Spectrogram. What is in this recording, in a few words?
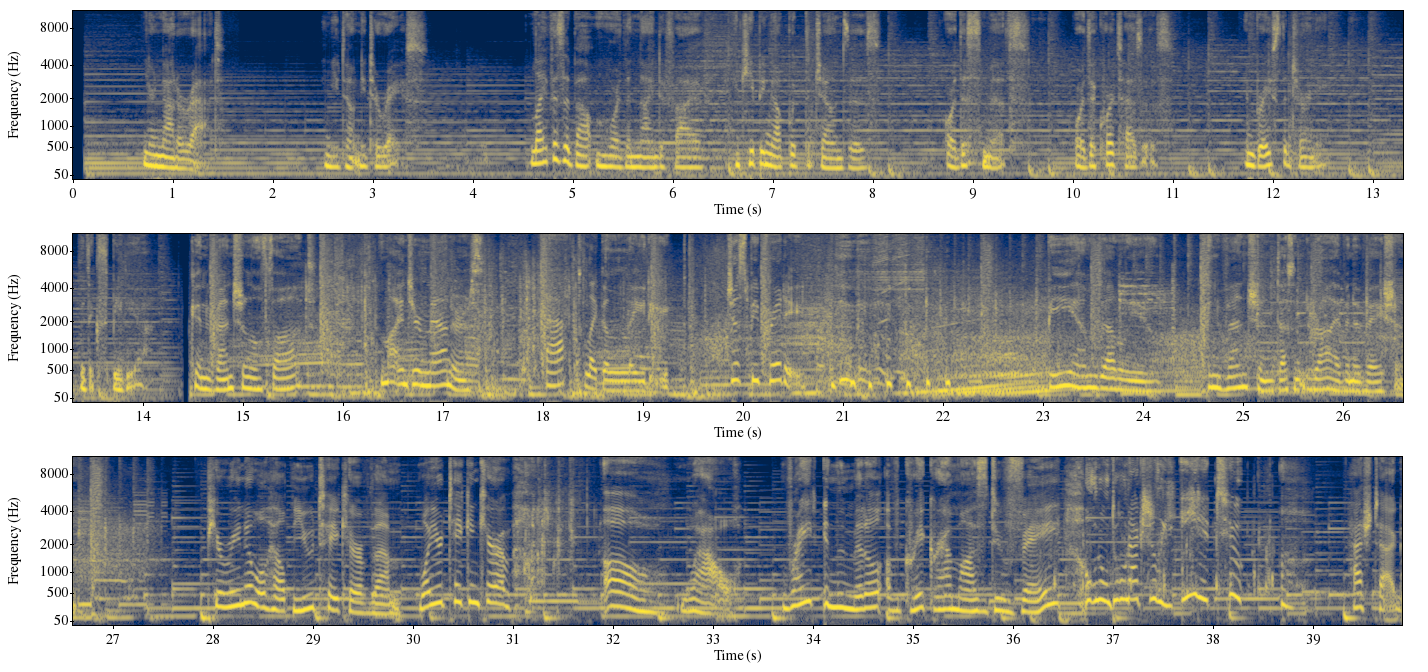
COMMERCIAL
